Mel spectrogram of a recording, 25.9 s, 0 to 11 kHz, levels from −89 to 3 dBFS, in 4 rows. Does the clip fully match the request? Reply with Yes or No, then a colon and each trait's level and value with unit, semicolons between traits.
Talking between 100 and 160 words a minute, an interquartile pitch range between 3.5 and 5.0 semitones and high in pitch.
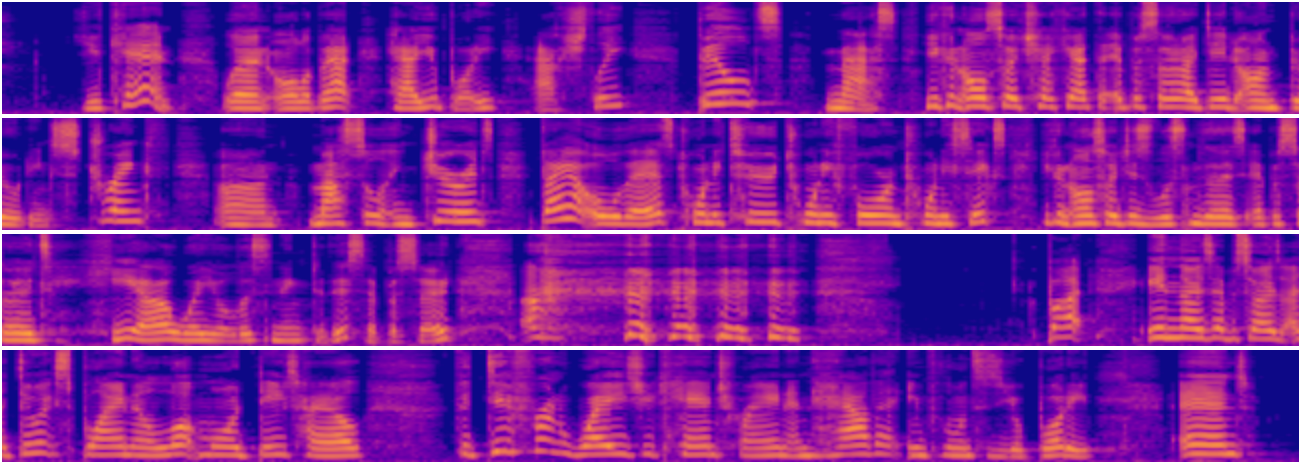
No: average, 175 wpm; average, 4.0 semitones; high, 235 Hz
